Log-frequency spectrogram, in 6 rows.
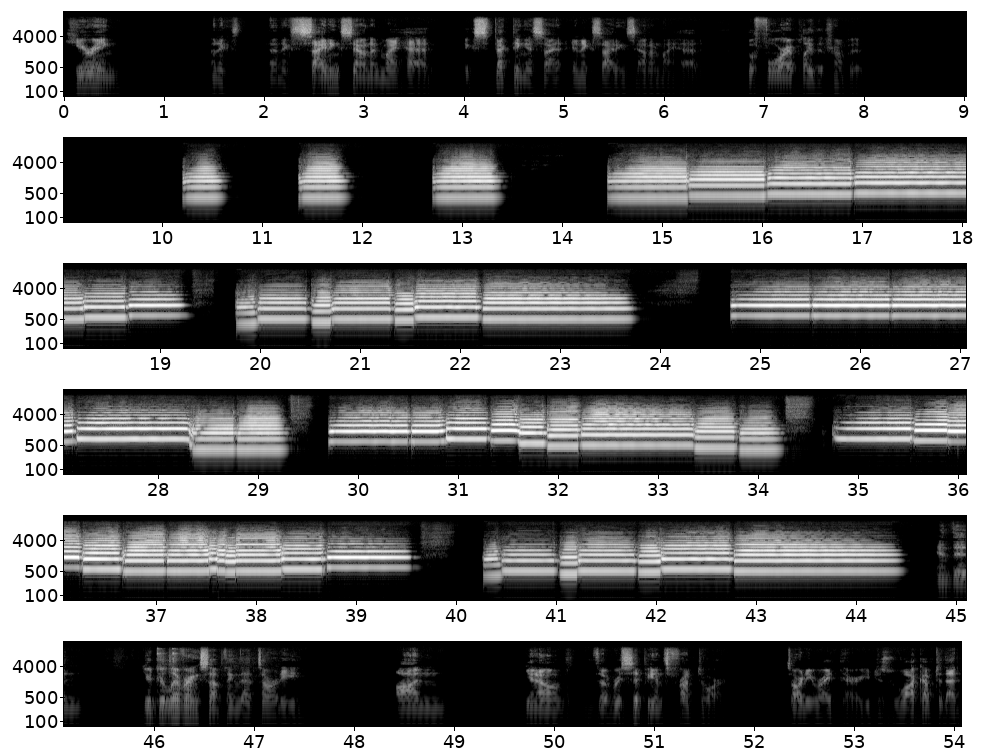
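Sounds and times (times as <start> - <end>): solo trumpet playing: 10.2 - 10.8, 11.4 - 12.0, 12.7 - 13.5, 14.5 - 23.8, 24.7 - 39.6, 40.3 - 44.5.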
